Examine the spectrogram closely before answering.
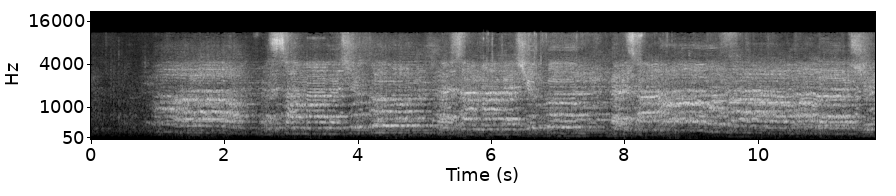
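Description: A large congregation sings together in an echoing hall.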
